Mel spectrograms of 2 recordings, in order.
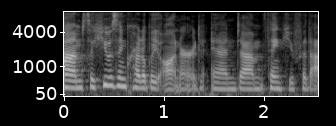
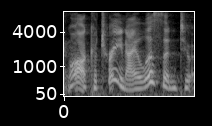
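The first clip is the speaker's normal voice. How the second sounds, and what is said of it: Exaggerated Midwest accent. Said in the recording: “in like his big big Midwest accent.”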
